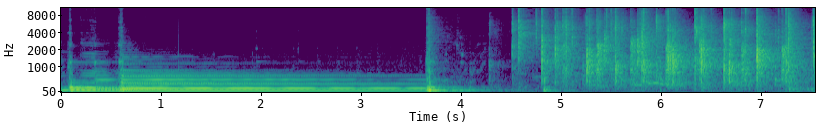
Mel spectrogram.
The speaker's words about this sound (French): pour terminer cette intimité live avec euh, …, duo qu'on peut applaudir bien fort.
